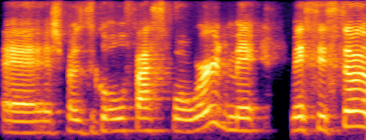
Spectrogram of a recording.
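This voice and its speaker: In a very clean recording with a silent background, a woman with a bright, sharp tone and fairly high pitch speaks fairly slowly with ordinary pitch variation. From Quebec, Quebec City and Montmagny region. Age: 30s. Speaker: entrepreneur. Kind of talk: interview. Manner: halting, many fillers.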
